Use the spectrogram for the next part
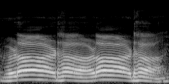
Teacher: किन्हीं व्यंजन का, किसी भी व्यंजन का उच्चारण करते समय, अगर हम किसी व्यंजन का उच्चारण कर रहे हैं और उच्चारण करते समय जीभ जो है झटके से ऊपर उठे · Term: उत्क्षिप्त व्यंजन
